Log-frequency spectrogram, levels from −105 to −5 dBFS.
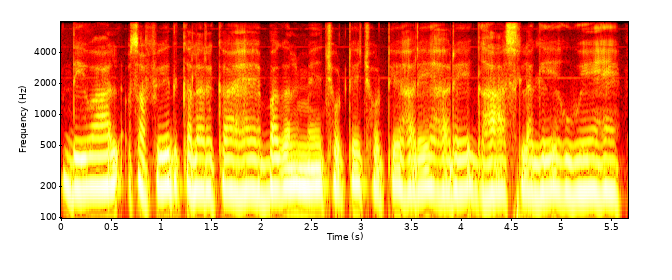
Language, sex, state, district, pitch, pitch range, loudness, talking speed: Hindi, female, Jharkhand, Ranchi, 180 Hz, 175-190 Hz, -14 LUFS, 160 wpm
